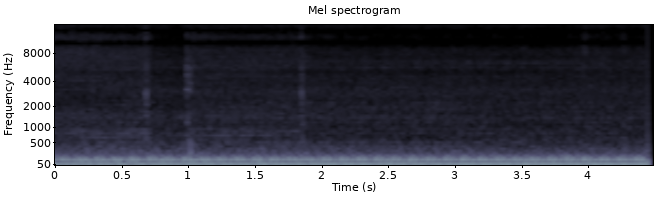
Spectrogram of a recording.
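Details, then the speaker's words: Infiniti G37 just after DIY oil change with 5W-30 full synthetic, warmed up: low, even, steady idle with no misses, knocks or ticks; it ran a little rough before the change and the owner hears a smoother idle now. "Start it up. I can already hear the difference, so my car is just running."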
